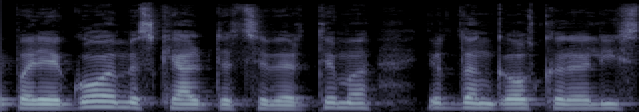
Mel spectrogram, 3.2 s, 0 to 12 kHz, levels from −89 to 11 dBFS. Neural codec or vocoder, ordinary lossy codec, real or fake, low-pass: none; MP3, 64 kbps; real; 10.8 kHz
